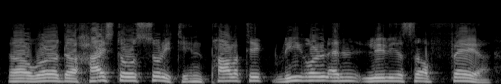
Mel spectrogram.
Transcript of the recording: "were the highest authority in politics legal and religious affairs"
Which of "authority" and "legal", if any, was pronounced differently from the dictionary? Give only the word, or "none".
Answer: authority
